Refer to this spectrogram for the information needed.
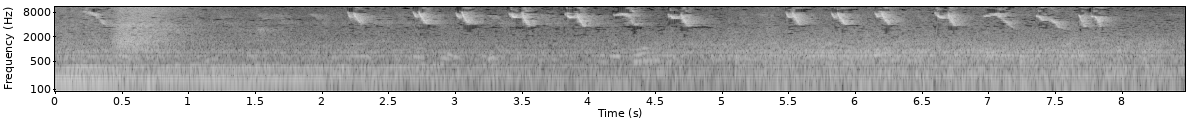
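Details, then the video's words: Canario criollo, a saffron finch, singing a run of sharp, high, down-slurred chirps repeated about two or three times a second in broken phrases, over a steady low background rumble. "Canario criollo bastó"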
